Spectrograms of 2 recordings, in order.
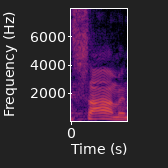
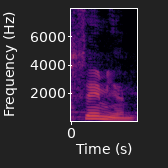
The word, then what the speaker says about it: Simeon: And as a matter of fact, I've been pronouncing his name wrong all week. Like, I've been saying Simon, and I was back there with Wes, and he was like, Simeon.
